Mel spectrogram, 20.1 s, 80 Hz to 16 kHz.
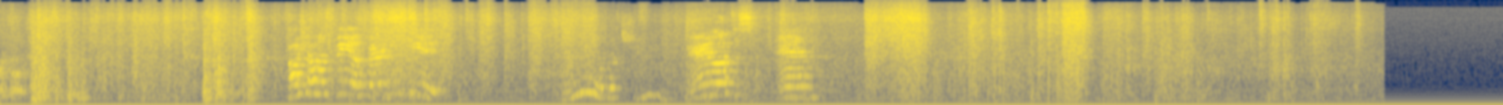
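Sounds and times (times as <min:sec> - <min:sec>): paper rustling and tearing: 0:00.4 - 0:08.2, 0:11.6 - 0:18.3.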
